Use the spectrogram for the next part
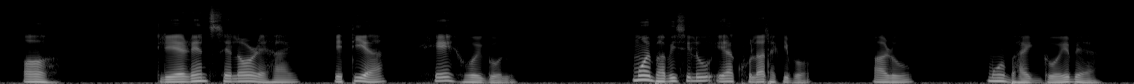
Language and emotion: Assamese, sad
